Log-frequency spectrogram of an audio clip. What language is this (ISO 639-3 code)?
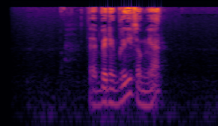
fry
